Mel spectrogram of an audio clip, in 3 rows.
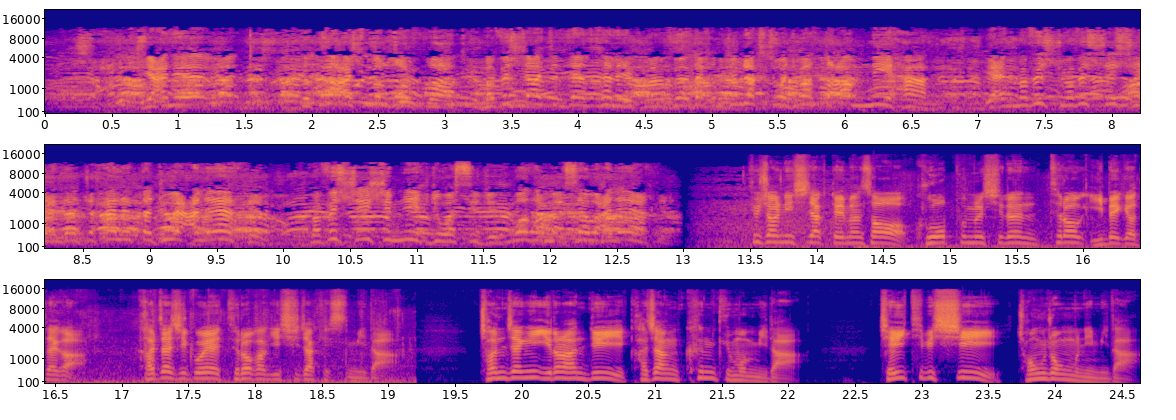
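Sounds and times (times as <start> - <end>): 
excited shouts: 0.0 - 13.0
large outdoor crowd cheering and chattering welcoming returning prisoners: 0.0 - 14.6
speech: 0.4 - 24.6.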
